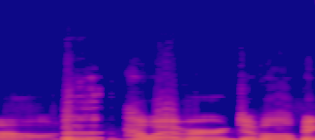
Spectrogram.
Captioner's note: burps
